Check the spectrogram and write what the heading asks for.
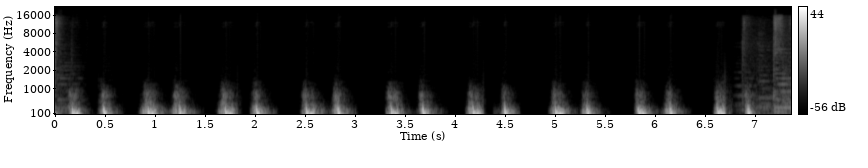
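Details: Accentuated heart sounds (hyperphonesis) on stethoscope auscultation, heard clearly even outside the usual auscultation foci.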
